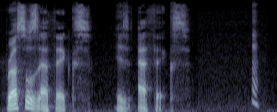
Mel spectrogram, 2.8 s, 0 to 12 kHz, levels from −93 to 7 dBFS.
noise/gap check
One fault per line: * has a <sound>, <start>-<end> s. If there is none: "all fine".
* has a laugh, 2.5-2.6 s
